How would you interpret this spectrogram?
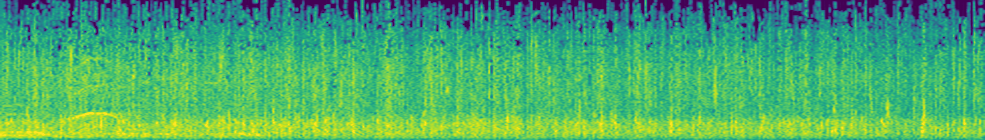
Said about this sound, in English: And right now, let's give this great band, …, …, a big round of applause.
